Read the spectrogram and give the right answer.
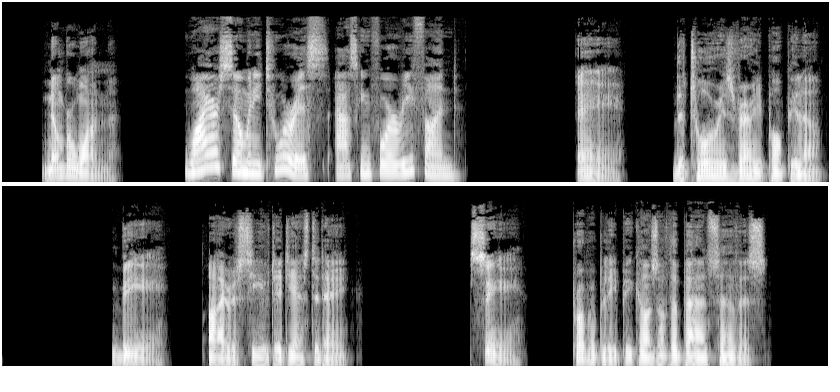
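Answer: C: Probably because of the bad service.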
